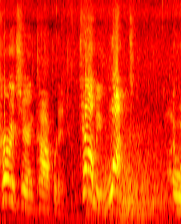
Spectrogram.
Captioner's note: thunder rumbling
